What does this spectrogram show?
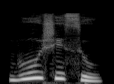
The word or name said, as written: ಭಾಷಿಸು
